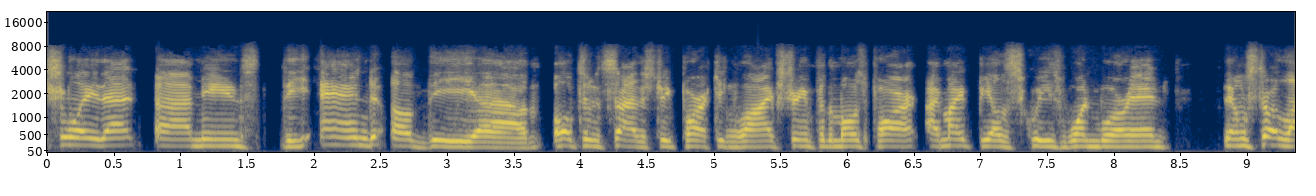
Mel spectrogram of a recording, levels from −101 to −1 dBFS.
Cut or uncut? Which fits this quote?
uncut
